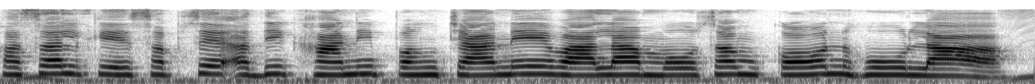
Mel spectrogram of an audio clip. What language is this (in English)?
Bhojpuri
